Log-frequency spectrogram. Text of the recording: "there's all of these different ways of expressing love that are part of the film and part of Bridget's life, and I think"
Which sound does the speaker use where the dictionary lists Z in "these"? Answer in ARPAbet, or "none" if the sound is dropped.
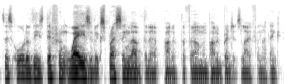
Z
